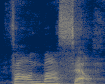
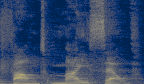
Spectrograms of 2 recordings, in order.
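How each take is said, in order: First: The sounds are shortened and reduced, said fast. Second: Each sound is said fully and carefully. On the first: The speaker calls it right. "This is the way you say this one" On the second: The speaker calls it wrong. "I'm not saying found myself"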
